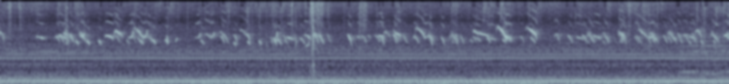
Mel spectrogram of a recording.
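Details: Baby chickens chirping during play: rapid high peeps sliding upward and down, many birds overlapping, with one sharp tap midway and a persistent low hum behind.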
